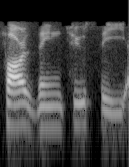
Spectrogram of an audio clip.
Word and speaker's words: Farzin Toussi: the artistry of Mr. Farzin Toussi.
